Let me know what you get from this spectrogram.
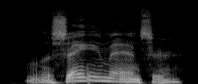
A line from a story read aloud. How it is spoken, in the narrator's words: he muttered, more to himself than to me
